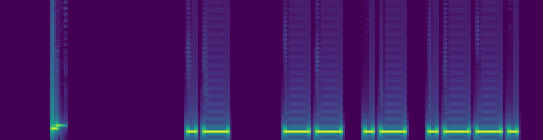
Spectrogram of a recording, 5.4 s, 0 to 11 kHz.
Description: Morse code, heard as a keyed tone, about 15 wpm, 700 Hz. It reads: A MAP
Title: Sentences from Top 1000 Words - Review Part 2 - 15wpm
